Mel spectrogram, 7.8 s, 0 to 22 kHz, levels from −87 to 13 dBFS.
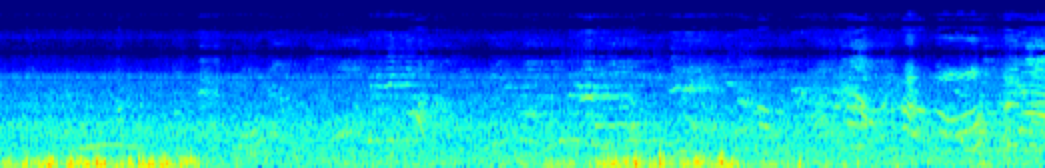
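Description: Throughout the clip there is imaging from linear upsampling. The audio appears to have been raised from a 12 kHz rate to 48 kHz by straight-line interpolation between samples, a weak filter. The top of the original band, near 6 kHz, sounds dulled, and a mirrored copy of the spectrum remains between 6 kHz and 12 kHz, roughly 30 dB below the signal. It adds a faint metallic shimmer to the brighter sounds.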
